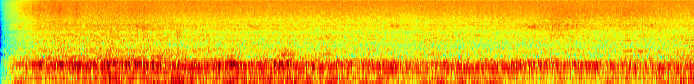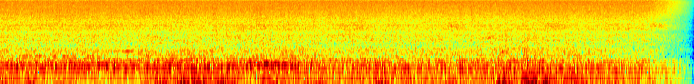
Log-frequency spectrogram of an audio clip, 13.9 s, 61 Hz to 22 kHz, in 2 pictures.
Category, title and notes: Soundscapes > Nature
Wind cables #1
Wind rushing through overhead electrical cables, creating an eerie singing sound. Recorded in the countryside. The Zoom H2essential recorder was used to record this sound.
